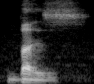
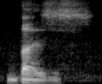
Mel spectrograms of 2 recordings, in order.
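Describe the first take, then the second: The two takes are said the same way.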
